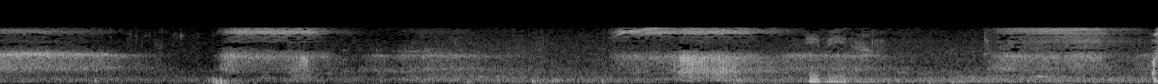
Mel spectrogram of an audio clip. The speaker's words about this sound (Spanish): una niña de cuatro años no tiene por qué roncar. No, y si nos damos cuenta va incrementando la intensidad y los espacios entre la frecuencia respiratoria, los espacios entre cada ronquido.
